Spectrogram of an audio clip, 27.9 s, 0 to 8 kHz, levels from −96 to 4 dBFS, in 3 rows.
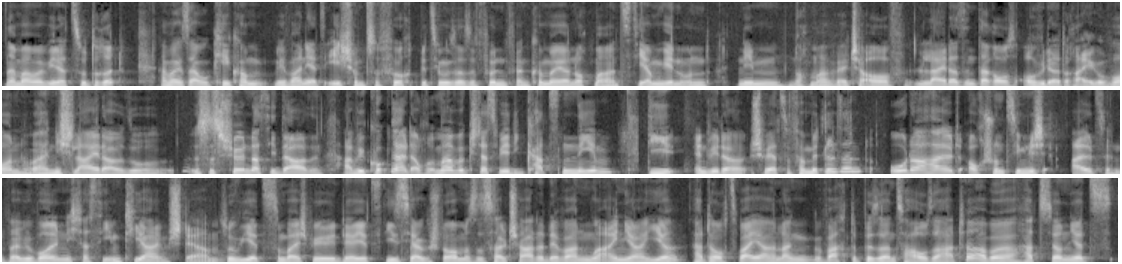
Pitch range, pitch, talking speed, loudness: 135-165 Hz, 145 Hz, 265 wpm, -16 LUFS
